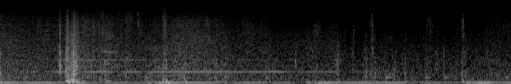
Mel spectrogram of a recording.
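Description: Footsteps rustle through dense leafy undergrowth.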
